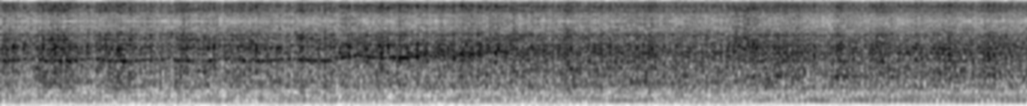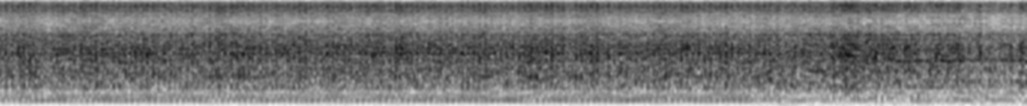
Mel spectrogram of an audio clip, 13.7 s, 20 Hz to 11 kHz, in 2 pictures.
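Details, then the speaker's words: Briggs & Stratton 14 hp OHV Vanguard V-twin tractor with new ignition, start-up: engine catches into an uneven shuddering beat for several seconds before dropping away; the judder comes from an unnamed part, and the clutch must be applied. "The weird juddering noise is the bloody whatchamacallit. So I need to put the clutch on as well."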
